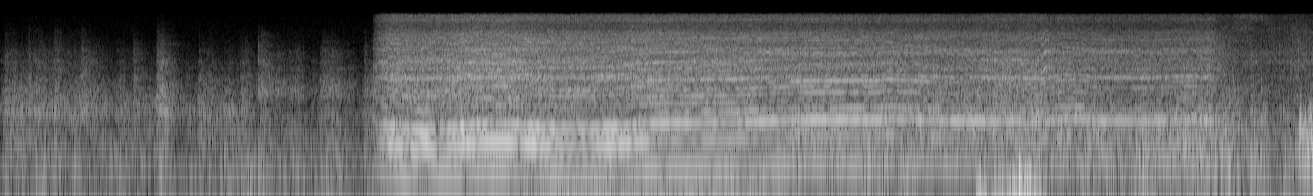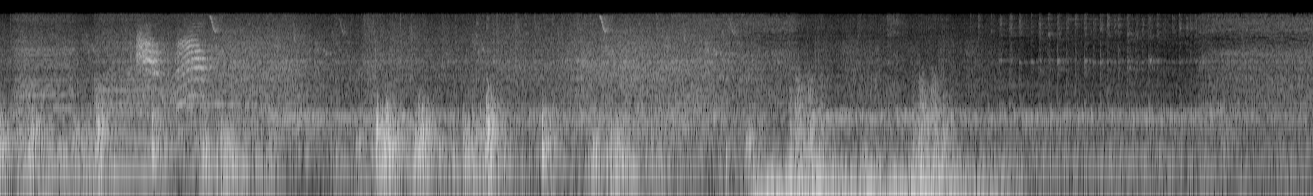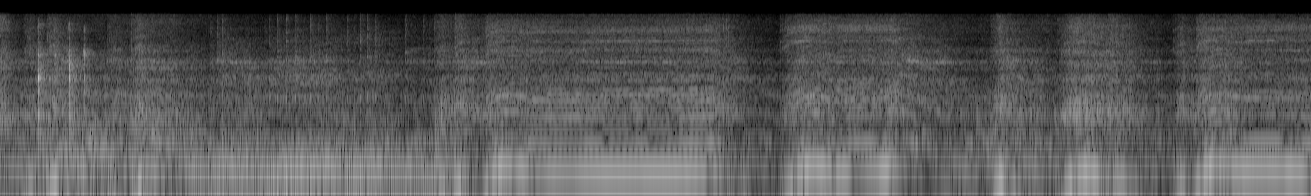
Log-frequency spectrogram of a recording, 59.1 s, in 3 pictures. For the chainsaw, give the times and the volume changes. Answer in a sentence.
You can hear the chainsaw from 5.6 to 59.0 s, getting quieter.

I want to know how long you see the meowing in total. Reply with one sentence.
You can hear the meowing for 4 seconds altogether.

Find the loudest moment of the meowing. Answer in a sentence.
The loudest moment of the meowing is at 22 seconds.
